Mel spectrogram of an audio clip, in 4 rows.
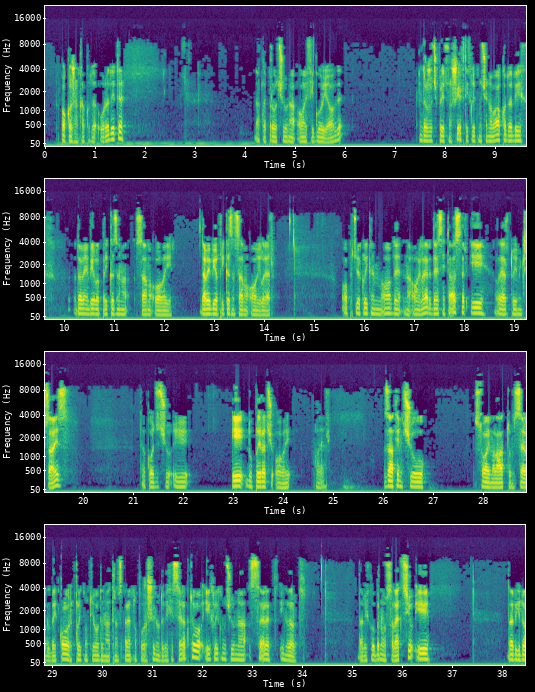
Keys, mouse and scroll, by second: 7.0 shift+click, 14.0-14.6 scroll up 1, 15.0 click, 15.8-17.8 right drag, 19.1 click, 21.6 click, 22.7 click, 24.6 click, 28.5 click, 29.8 click, 33.0 click, 34.0 click.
